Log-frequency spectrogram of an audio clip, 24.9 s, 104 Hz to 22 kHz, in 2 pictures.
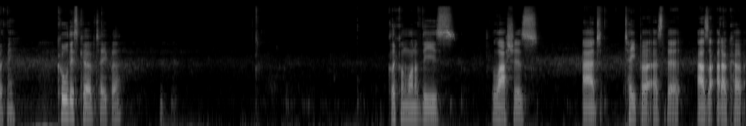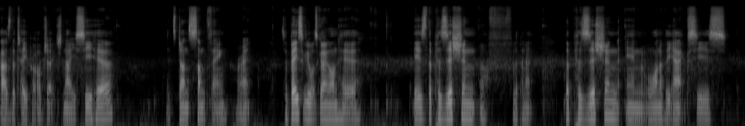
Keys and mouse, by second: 5.6-8.5 middle drag, 8.5 right click, 12.6-14.8 middle drag, 14.8 KP_1, 16.9-17.9 drag, 16.9-17.9 middle drag, 18.9 Tab, 18.9-20.6 drag, 18.9-20.6 right drag, 18.9 `, 22.2-24.1 drag, 23.8 g.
